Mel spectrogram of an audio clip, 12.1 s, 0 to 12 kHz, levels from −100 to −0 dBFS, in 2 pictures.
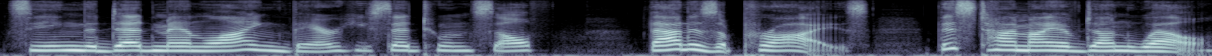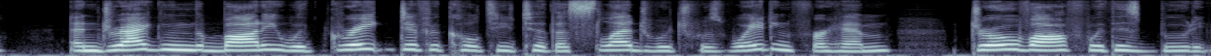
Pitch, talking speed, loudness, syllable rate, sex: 235 Hz, 200 wpm, -19 LUFS, 5.1 syllables/s, female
